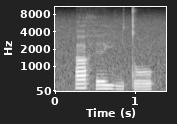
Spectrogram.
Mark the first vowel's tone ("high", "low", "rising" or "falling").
high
